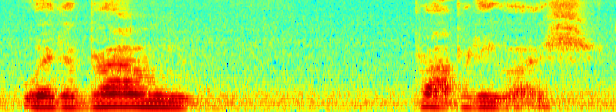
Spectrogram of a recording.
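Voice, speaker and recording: A man with an American accent, fairly high in pitch, somewhat breathy, with a dark, mellow tone, fairly even intonation and a moderate pace, amid audible room echo. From Massachusetts, Hopkinton. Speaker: oral history interviewee. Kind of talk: interview.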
